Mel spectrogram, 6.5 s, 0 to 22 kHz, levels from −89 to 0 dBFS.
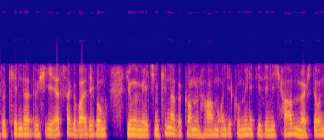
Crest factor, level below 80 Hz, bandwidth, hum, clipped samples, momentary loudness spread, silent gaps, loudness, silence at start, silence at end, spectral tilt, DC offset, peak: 18 dB; -56 dBFS; 4.1 kHz; none; under 0.1%; 5 LU; none; -20 LUFS; 0 s; 0 s; -10 dB/octave; under 0.1%; -2 dBFS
